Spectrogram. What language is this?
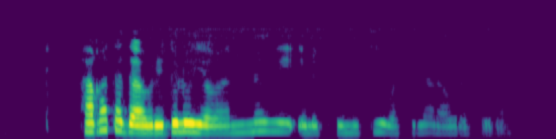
Pashto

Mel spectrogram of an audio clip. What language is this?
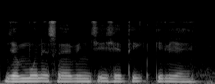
Marathi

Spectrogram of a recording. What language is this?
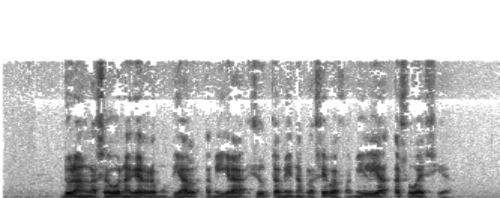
Catalan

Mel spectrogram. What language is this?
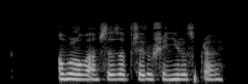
Czech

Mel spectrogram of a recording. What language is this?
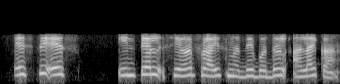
Marathi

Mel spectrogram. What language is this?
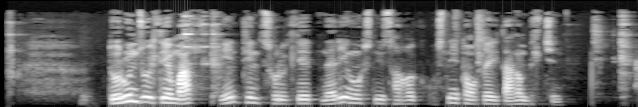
Mongolian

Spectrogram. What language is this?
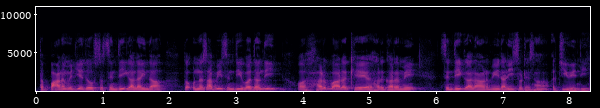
Sindhi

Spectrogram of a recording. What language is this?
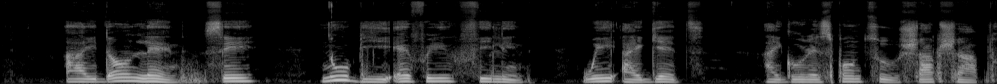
Nigerian Pidgin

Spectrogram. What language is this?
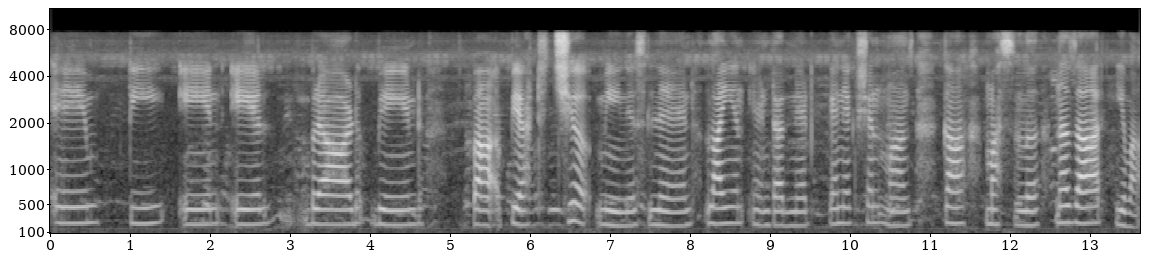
Kashmiri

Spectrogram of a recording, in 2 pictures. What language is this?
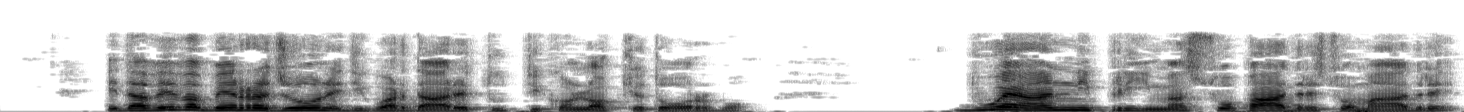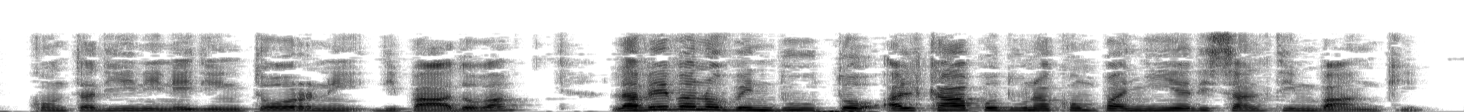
Italian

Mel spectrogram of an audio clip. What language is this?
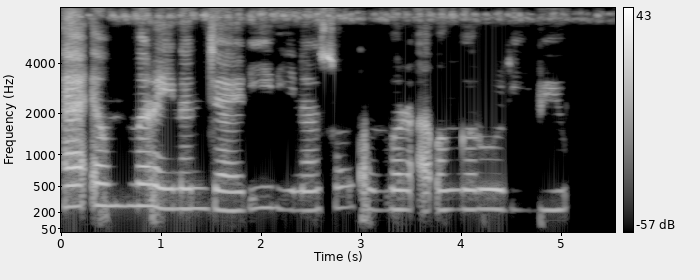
Hausa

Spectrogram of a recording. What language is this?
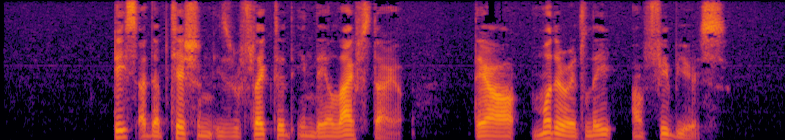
English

